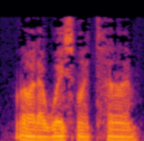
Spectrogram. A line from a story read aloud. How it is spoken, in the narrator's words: mutter, disgusted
